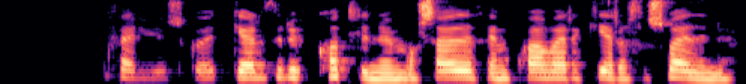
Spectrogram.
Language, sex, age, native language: Icelandic, female, 40-49, Icelandic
